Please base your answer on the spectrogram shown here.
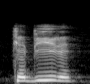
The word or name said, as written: ke-biire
